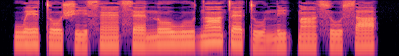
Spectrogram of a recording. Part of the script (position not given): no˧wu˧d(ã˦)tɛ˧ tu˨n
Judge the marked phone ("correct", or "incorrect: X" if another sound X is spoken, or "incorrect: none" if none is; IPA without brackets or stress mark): correct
